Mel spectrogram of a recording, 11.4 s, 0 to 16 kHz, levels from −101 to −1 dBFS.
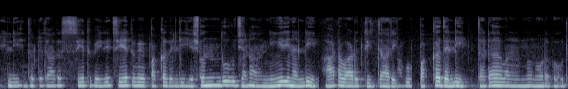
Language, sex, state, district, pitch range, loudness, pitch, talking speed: Kannada, male, Karnataka, Bellary, 140-155 Hz, -35 LUFS, 145 Hz, 75 wpm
